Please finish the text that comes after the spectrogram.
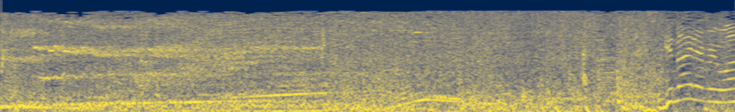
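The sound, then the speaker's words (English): A car engine revs up and down in a few rising and falling sweeps, then sputters out and stalls. It is loud throughout, with voices faintly underneath. “You killed the car.”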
